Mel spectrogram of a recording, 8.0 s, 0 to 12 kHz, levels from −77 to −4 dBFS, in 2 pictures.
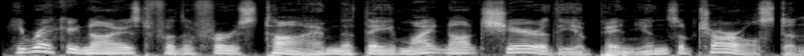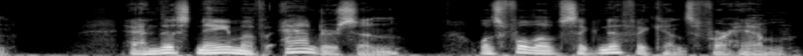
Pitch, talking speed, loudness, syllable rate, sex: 115 Hz, 195 wpm, -19 LUFS, 5.8 syllables/s, male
